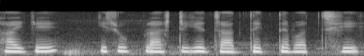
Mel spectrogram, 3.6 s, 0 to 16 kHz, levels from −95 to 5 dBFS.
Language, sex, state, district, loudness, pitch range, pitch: Bengali, female, West Bengal, Cooch Behar, -14 LUFS, 215-230 Hz, 220 Hz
